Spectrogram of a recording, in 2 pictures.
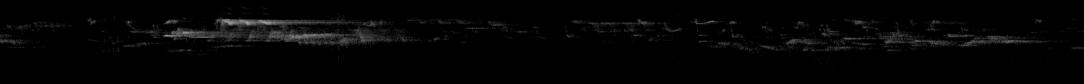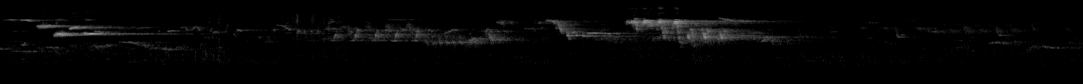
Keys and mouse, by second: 4.1 click, 5.4-9.4 drag, 9.7-11.5 drag, 10.4-11.5 middle drag, 10.4-11.5 right drag, 12.6 click, 13.9-16.1 drag, 14.8-16.1 shift+right drag, 16.3 click, 17.6 click, 18.8-20.0 middle drag, 21.5 click.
